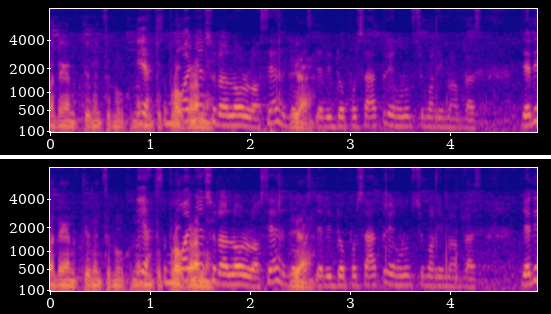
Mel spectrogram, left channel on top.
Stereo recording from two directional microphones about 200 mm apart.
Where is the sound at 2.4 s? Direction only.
50° right (ahead or behind).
